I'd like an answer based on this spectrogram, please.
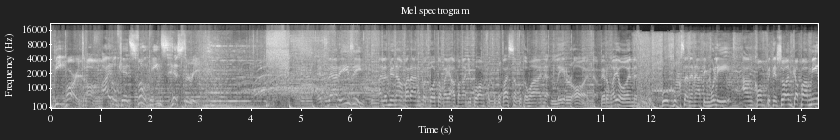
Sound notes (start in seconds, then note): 4.1 cheering, clapping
